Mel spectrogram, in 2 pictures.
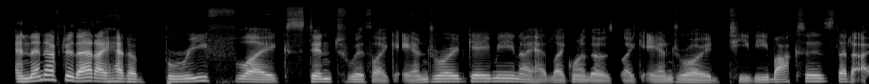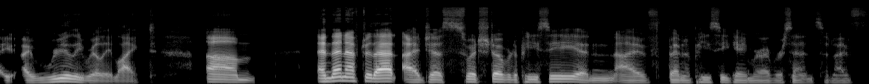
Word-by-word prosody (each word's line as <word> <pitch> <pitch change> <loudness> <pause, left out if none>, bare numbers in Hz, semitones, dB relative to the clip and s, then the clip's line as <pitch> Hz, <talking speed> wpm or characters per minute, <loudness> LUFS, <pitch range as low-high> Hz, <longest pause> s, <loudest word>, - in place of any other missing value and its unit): and 135 +2 +2
then 175 +6 +3
after 215 -3 +3
that 165 +1 +6
I 145 -2 +5
had 140 0 +1
a 125 -3 0 0.3
brief, 140 +7 -3
like, 115 -5 0
stint 135 -1 -3
with, 115 -3 -4
like, 95 -4 -6
Android 130 +6 -2
gaming. 145 0 -1
I 110 - -3
had, 100 0 -7
like, 105 -2 -5
one 110 - -3
of 100 - -6
those, 95 -2 -4
like, 90 -2 -9
Android 105 -2 -3
TV 110 +1 -6
boxes 140 +5 -3
that 130 -2 -2
I - - -3 0.3
I 95 - -1
really, 120 +4 +1
really 85 -4 -5
liked, 85 0 -8 0.5
um, 110 -5 +2 0.6
and 140 +2 +7
then 175 +1 +9
after 165 -1 +6
that 140 0 +10
I 110 -1 +3
just 110 +1 -4
switched 120 -4 -2
over 115 -3 +2
to 110 - -6
PC 125 +2 -1
and 95 -1 -7
I've 90 0 -6
been 100 -1 -3
a - - -12
PC 105 +1 -8
gamer 95 -3 -8
ever 90 0 -11
since, 85 -4 -13
and 90 -1 -18
I've 85 0 -15
110 Hz, 175 wpm, -26 LUFS, 100-135 Hz, 0.6 s, that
